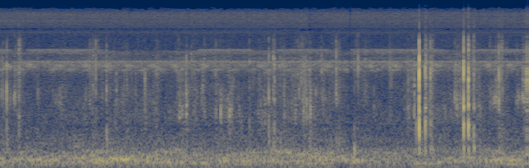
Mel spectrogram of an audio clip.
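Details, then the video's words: Raccoons in the wild chewing food at close range. Quick irregular crunches and ticks run over a low muffled rumble, with a few sharper louder snaps near the end. "Wild Raccoons & ASMR Chewing Sounds"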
